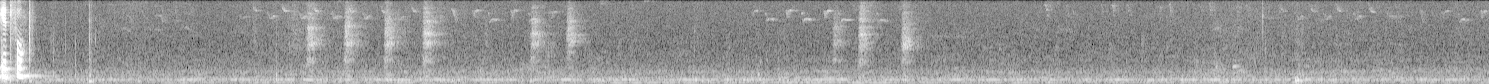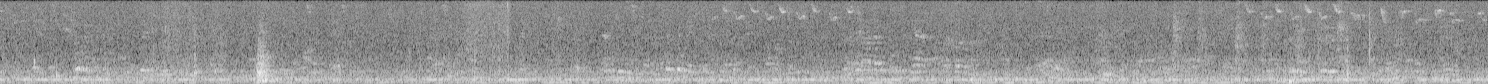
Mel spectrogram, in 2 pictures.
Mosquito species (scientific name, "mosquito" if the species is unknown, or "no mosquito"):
no mosquito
